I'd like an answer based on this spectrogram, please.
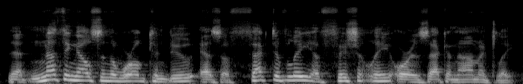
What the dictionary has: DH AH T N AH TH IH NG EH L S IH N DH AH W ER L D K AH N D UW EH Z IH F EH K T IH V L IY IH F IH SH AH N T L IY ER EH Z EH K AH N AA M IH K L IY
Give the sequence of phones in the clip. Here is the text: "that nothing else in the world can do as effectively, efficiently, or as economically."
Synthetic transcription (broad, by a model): DH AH T N AH TH IH NG EH L S IH N DH AH W ER L D K AH N D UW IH Z IH F EH K T IH V L IY IH F IH SH AH N T L IY ER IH Z EH K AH N AA M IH K L IY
